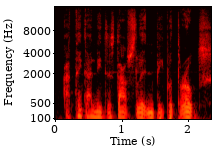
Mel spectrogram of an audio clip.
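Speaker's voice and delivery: quiet whispering. Playing a character in a game, confiding to a fellow character, whispering. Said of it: "I'm whispering this".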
